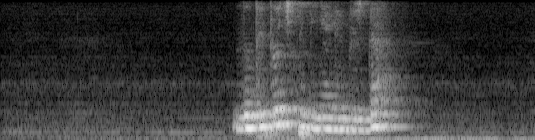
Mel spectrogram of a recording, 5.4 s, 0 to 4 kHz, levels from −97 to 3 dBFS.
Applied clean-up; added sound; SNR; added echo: none; none; none; reverberation time 1.3 s.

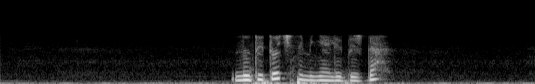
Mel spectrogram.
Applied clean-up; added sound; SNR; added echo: none; none; none; none.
